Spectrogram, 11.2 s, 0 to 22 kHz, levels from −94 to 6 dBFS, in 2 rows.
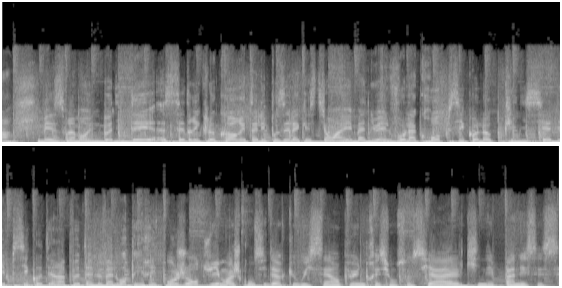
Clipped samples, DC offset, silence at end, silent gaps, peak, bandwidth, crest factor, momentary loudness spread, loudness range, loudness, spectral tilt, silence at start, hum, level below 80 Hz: under 0.1%; under 0.1%; 0 s; none; -6 dBFS; 16 kHz; 10 dB; 3 LU; 1 LU; -16 LUFS; -4.5 dB/octave; 0 s; none; -22 dBFS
